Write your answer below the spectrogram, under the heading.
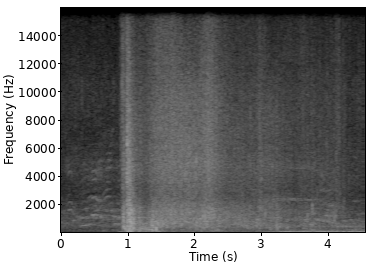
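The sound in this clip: Ambience at the old entrance of the Laugardalslaug swimming pool: a faint, steady wash of water noise with soft splashing swells.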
